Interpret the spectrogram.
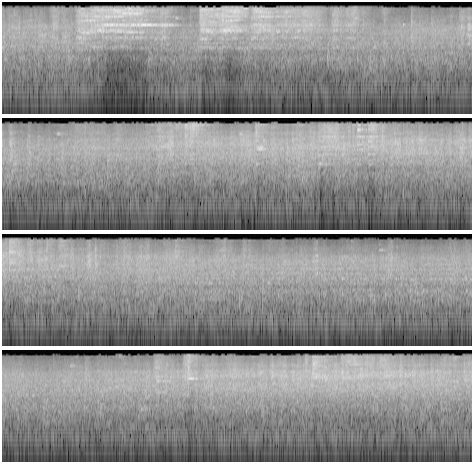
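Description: Norfolk Southern mixed freight train's cars (boxcars, tank cars and covered hoppers) rolling past steadily, a continuous loud noise of steel wheels on rail and rattling car bodies.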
